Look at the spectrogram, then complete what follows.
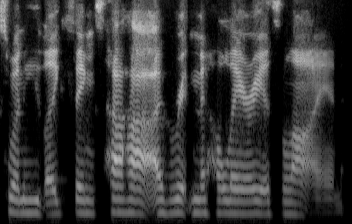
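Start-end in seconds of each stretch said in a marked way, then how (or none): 1.1-3.3 smug, self-satisfied, thrilled with itself. Mocking how a comedian smirks at his own joke: smug Adam Sandler voice. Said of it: "smugly smirks".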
